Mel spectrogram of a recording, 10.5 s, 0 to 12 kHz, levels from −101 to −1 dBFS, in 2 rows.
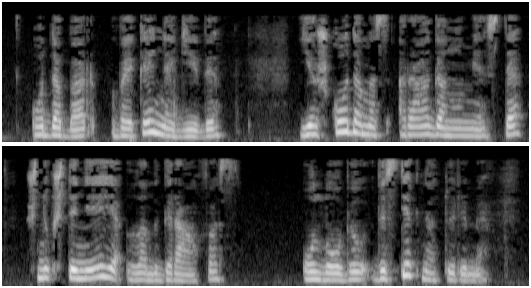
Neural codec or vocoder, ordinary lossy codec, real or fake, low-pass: none; MP3, 32 kbps; real; 10.8 kHz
